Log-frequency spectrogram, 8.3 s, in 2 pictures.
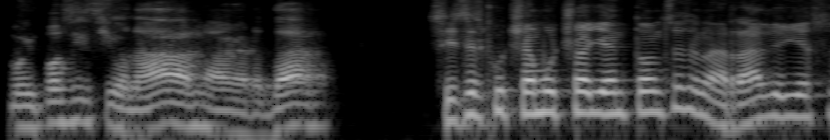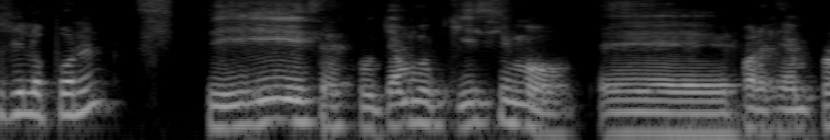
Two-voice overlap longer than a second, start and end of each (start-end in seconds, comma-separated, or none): none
